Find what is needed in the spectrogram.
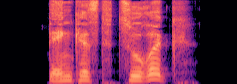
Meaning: second-person singular subjunctive I of zurückdenken
- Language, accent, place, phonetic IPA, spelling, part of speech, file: German, Germany, Berlin, [ˌdɛŋkəst t͡suˈʁʏk], denkest zurück, verb, De-denkest zurück.ogg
